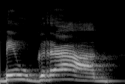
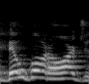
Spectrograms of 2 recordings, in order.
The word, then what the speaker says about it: Belgorod: segurança pós bombardeio em Belgrado né Rebeca é belgorod não belgrad né pronuncia Belgrado então Bel esse o aqui não belgrod né que pronuncia 14 pessoas foram mortas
